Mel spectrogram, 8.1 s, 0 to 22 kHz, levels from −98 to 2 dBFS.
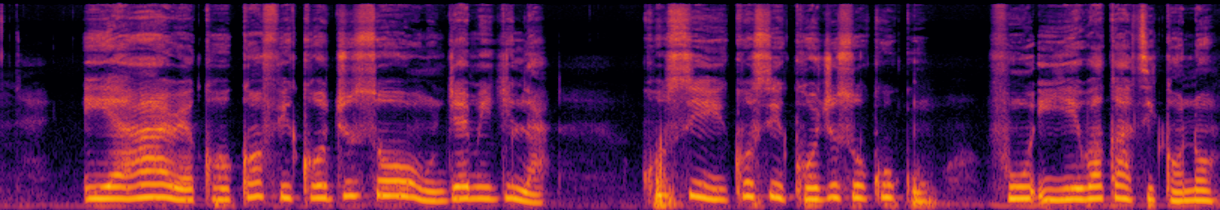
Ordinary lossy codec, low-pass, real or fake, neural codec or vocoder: none; none; fake; vocoder, 48 kHz, 128 mel bands, Vocos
